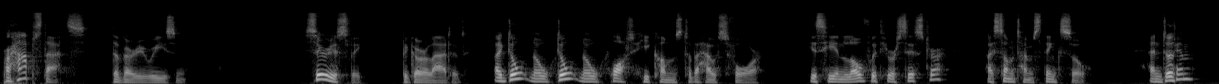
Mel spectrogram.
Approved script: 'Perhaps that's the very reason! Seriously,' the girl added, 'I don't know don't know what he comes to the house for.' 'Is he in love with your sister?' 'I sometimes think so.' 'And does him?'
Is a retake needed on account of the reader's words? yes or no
no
